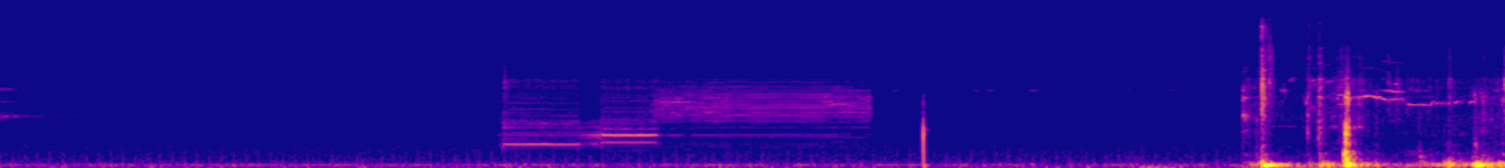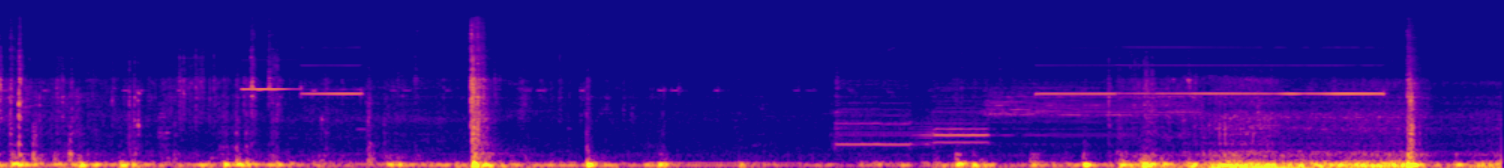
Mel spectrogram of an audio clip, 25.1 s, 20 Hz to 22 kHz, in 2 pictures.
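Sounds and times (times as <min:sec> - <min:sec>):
pitched tone: 0:04.2 - 0:07.3, 0:19.2 - 0:24.2
rattles and clicks: 0:10.4 - 0:19.3
fire engine rumbling: 0:10.4 - 0:25.0.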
